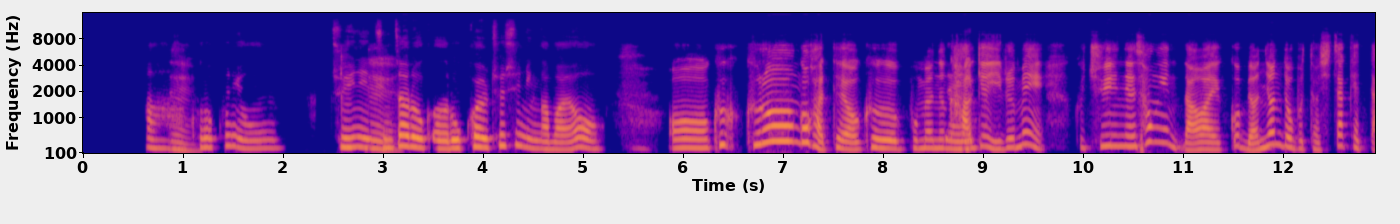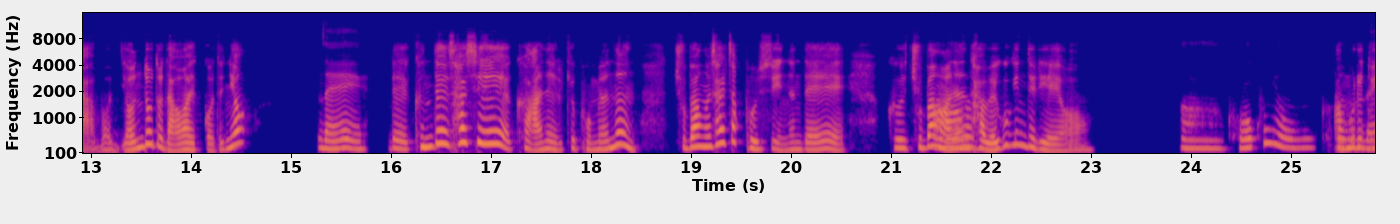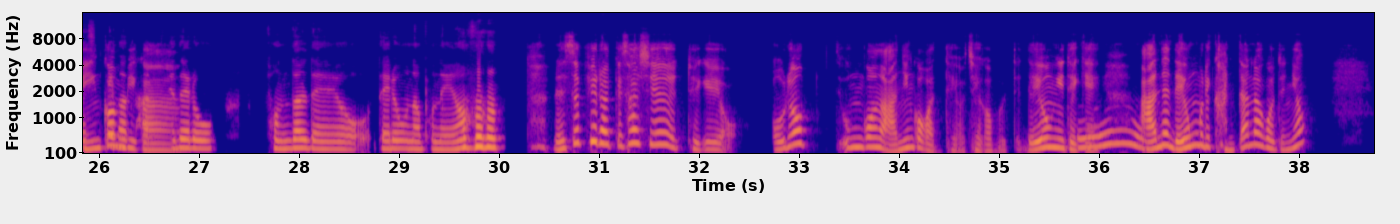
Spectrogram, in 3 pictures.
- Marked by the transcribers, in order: other background noise; tapping; in English: "로컬"; laugh
- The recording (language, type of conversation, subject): Korean, podcast, 좋아하는 길거리 음식에 대해 이야기해 주실 수 있나요?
